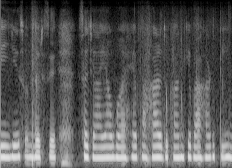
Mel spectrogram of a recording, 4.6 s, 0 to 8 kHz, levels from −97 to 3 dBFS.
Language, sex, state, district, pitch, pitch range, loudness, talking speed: Hindi, female, Punjab, Pathankot, 195 Hz, 190-200 Hz, -15 LUFS, 140 wpm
